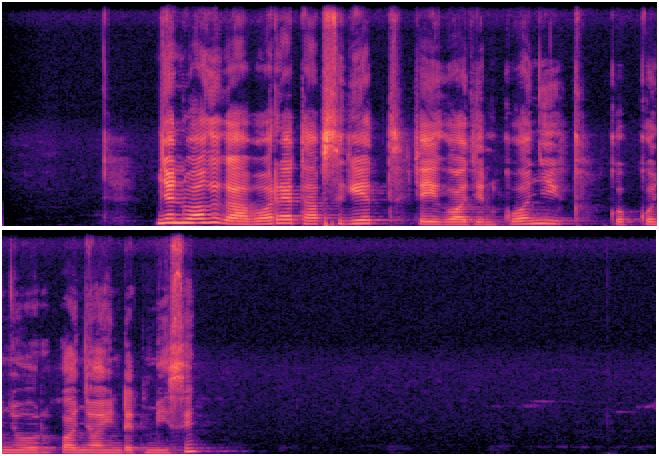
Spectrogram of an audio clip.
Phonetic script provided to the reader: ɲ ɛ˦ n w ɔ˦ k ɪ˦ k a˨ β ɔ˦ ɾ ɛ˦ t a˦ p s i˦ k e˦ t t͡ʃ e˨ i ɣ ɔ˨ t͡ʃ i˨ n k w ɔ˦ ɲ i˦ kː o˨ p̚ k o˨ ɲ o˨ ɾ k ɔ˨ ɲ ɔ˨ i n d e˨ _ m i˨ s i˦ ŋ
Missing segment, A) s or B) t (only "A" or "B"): B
